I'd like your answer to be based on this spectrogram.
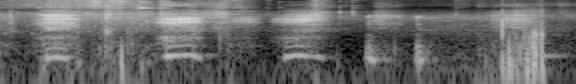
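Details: Loud, rapid, effortful breaths with a voiced catch, acted to imitate very heavy panic breathing to trigger a PTSD service dog's jump-up alert, with dog sounds and movement noise; heavy breathing (acted panic).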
